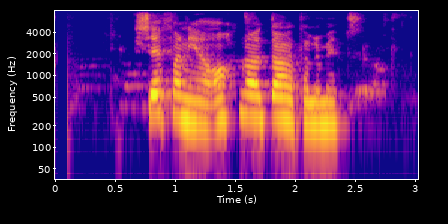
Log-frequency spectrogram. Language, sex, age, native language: Icelandic, male, 11, Icelandic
